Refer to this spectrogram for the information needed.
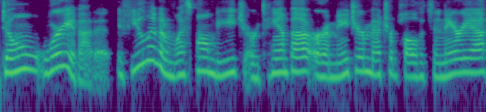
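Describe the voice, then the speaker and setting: A woman speaks at a fairly high pitch with an animated tone and ordinary pitch variation. Her pace is fairly quick over a quiet background. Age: 50s. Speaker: real estate agent and YouTube coach. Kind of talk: podcast interview.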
